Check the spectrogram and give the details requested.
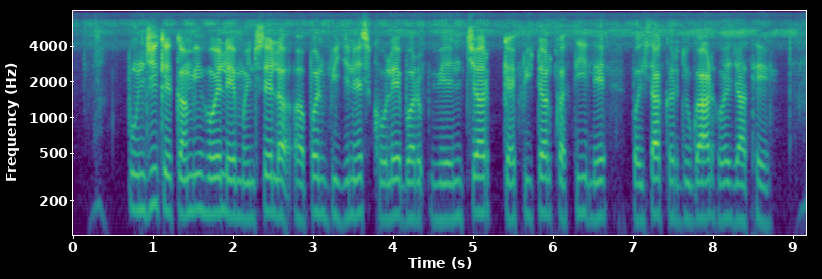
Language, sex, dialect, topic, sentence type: Chhattisgarhi, male, Northern/Bhandar, banking, statement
